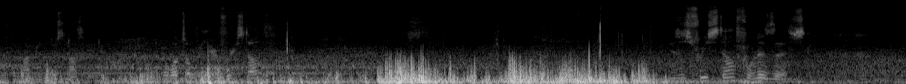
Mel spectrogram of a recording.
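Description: Wind buffets and rumbles on the microphone outdoors.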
